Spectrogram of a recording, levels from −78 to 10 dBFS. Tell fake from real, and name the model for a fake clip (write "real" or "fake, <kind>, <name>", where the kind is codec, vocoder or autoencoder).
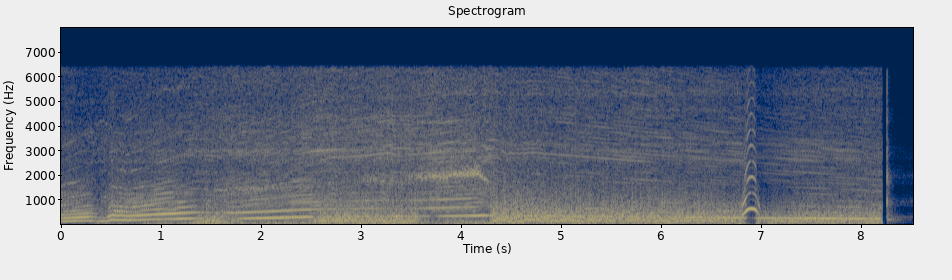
real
